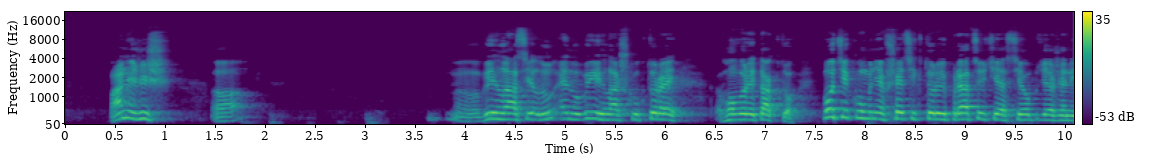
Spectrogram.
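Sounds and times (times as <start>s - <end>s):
man speaking over microphone: 3.8s - 10.0s.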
